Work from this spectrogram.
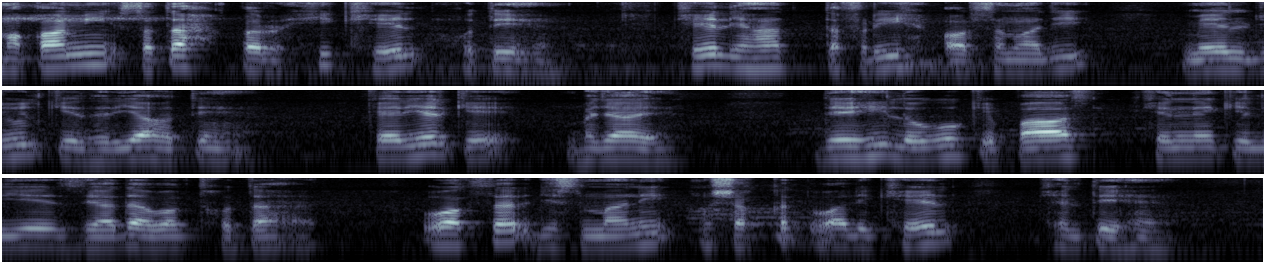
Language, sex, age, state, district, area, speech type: Urdu, male, 18-30, Bihar, Gaya, urban, spontaneous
